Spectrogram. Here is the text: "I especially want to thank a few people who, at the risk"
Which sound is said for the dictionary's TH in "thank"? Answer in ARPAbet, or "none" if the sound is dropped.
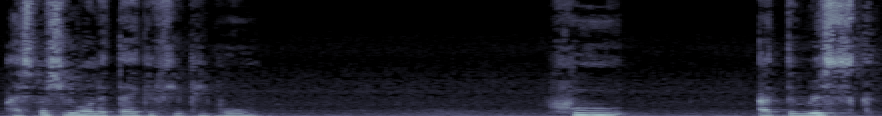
TH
